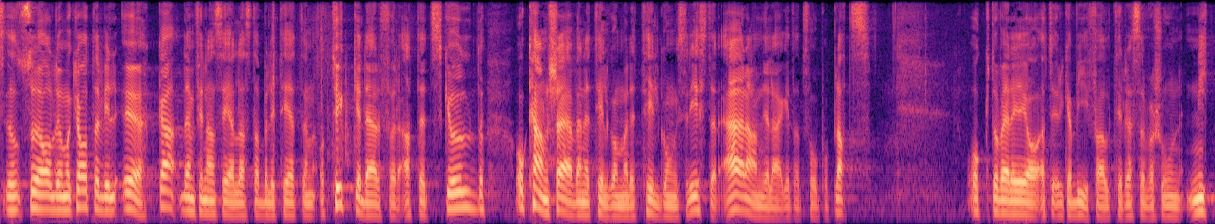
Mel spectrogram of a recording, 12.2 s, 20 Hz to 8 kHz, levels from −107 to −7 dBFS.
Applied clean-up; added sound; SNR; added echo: none; none; none; none.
